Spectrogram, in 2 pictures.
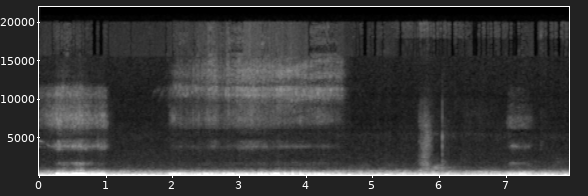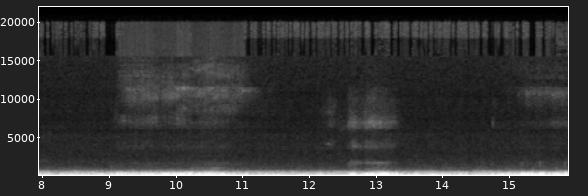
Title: This Jack Russell Snores Louder Than My Dad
